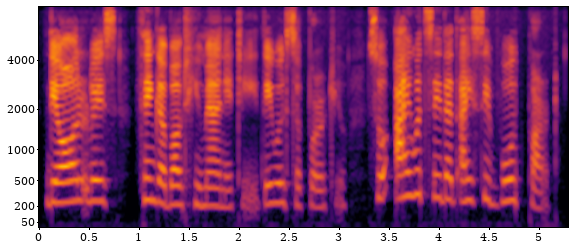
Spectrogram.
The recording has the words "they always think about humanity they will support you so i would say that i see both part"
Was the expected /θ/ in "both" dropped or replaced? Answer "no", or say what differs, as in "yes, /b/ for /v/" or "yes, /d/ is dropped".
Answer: yes, /t/ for /θ/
